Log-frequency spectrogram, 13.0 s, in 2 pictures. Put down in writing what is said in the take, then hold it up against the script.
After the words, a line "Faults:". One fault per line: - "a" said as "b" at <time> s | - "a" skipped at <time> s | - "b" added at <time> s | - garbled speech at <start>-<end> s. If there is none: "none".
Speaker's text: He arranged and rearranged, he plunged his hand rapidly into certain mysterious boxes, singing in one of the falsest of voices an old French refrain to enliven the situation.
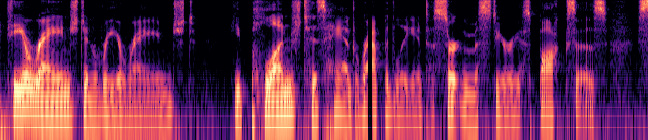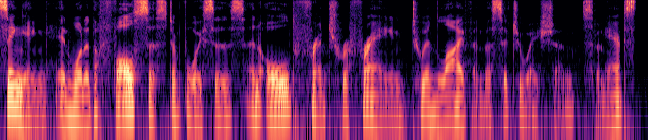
He arranged and rearranged, he plunged his hand rapidly into certain mysterious boxes, singing in one of the falsest of voices an old French refrain to enliven the situation. [garbled]
Faults:
- garbled speech at 12.3-12.8 s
